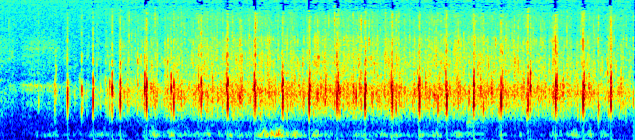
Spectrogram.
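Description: Crowd applauding. Scattered claps begin about half a second in and quickly fill out into steady applause.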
